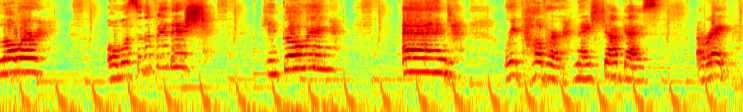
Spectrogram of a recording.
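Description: Faint music plays in the background as a woman speaks very slowly in a high pitch, with long, frequent pauses, big swings in loudness, and audible room echo. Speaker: fitness instructor. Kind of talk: workout instruction cues. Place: studio.

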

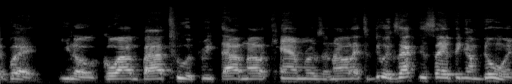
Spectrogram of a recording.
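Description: The voice has a bright, sharp tone and fairly even intonation, delivered at a very fast pace against a quiet background. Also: man, fairly high pitch for a man. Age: 50s. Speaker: co-host. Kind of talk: casual chat. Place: studio.

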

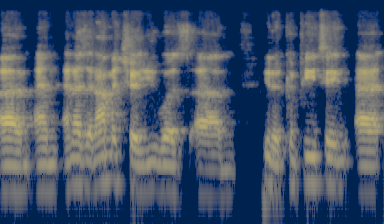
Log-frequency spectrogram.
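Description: In a room with audible echo but a quiet background, a man speaks with a British accent. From UK. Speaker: podcast host and coach. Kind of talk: casual interview. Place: office. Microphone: video call.

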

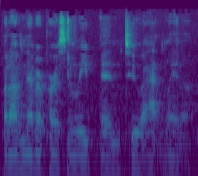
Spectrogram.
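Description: A man at a moderate pace with light background noise. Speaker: reaction video host. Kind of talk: casual reaction commentary. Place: home room.

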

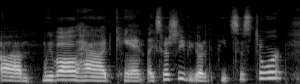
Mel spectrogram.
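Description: Lively intonation over light background noise. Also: woman. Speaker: home cook vlogger. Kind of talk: casual vlog chat. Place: kitchen. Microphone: phone near.

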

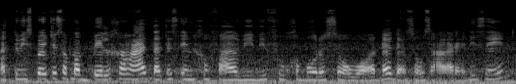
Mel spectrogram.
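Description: A woman at a fairly quick pace, in a dry sound with no echo, with music in the background. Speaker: vlogger. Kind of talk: casual vlog chat. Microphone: phone near.

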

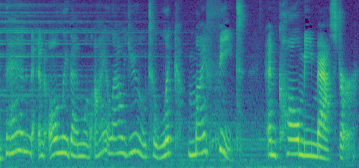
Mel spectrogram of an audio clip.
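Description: A woman speaks with a high pitch and ordinary pitch variation. Her pace is very slow. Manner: furious shouting, then cold menace.

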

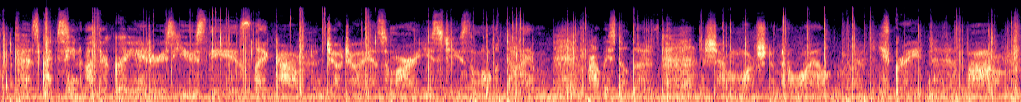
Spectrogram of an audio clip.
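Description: Speech at a moderate pace over loud background noise. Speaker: ASMR creator. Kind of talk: soft-spoken ASMR intro chat. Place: home room. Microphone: studio mic.

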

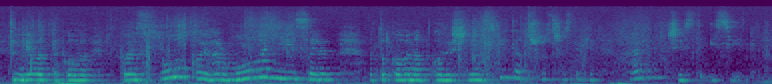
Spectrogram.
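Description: A woman with a high voice talks at a moderate pace with ordinary pitch variation, big swings in loudness and long, frequent pauses. Audible room echo and light background noise surround her. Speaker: event organizer. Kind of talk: public event speech. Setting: library event with audience. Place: hall.

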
